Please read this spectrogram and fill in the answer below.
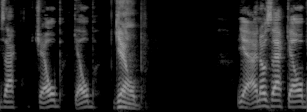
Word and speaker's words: Gelb: Gelb.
